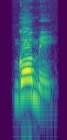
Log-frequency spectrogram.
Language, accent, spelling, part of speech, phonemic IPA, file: Swahili, Kenya, ngome, noun, /ˈᵑɡɔ.mɛ/, Sw-ke-ngome.flac
- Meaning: 1. a fortress (fortified place) 2. rook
